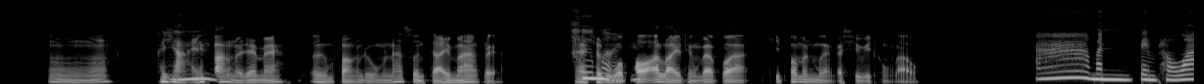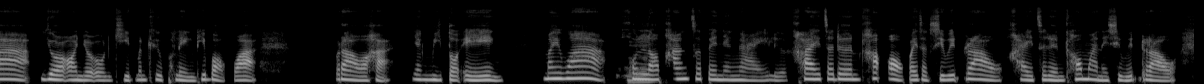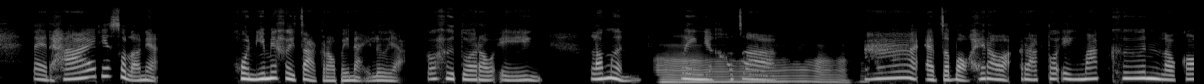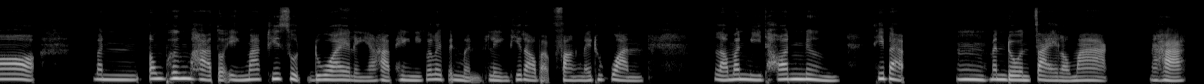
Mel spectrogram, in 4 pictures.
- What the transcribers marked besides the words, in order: drawn out: "อ๋อ"
- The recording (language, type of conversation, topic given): Thai, podcast, เพลงไหนที่เป็นเพลงประกอบชีวิตของคุณในตอนนี้?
